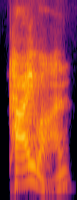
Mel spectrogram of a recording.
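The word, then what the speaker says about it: 台湾: அடுத்தது தாய்வான் தாய்வான். Again நீங்க டி வர்றதுனால இட்டு சவுண்டு ஸ்ட்ராங்கா.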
